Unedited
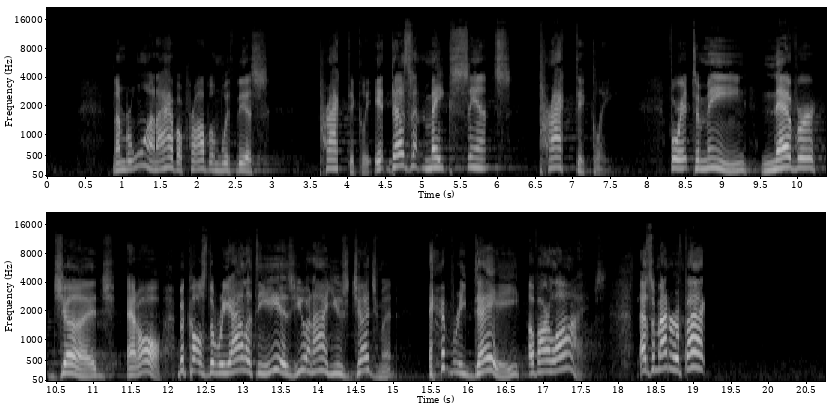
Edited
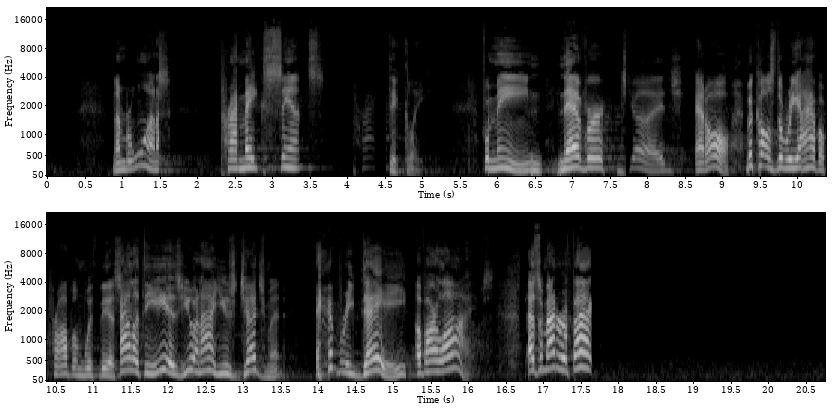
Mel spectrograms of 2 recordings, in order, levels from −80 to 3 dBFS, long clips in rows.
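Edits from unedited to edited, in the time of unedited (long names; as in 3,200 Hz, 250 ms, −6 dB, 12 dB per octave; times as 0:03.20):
0:01.49–0:02.80: move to 0:12.86
0:03.84–0:05.02: remove
0:05.69–0:07.00: fade out quadratic
0:08.37–0:08.69: remove
0:09.27–0:09.65: reverse
0:10.51–0:12.16: fade in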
